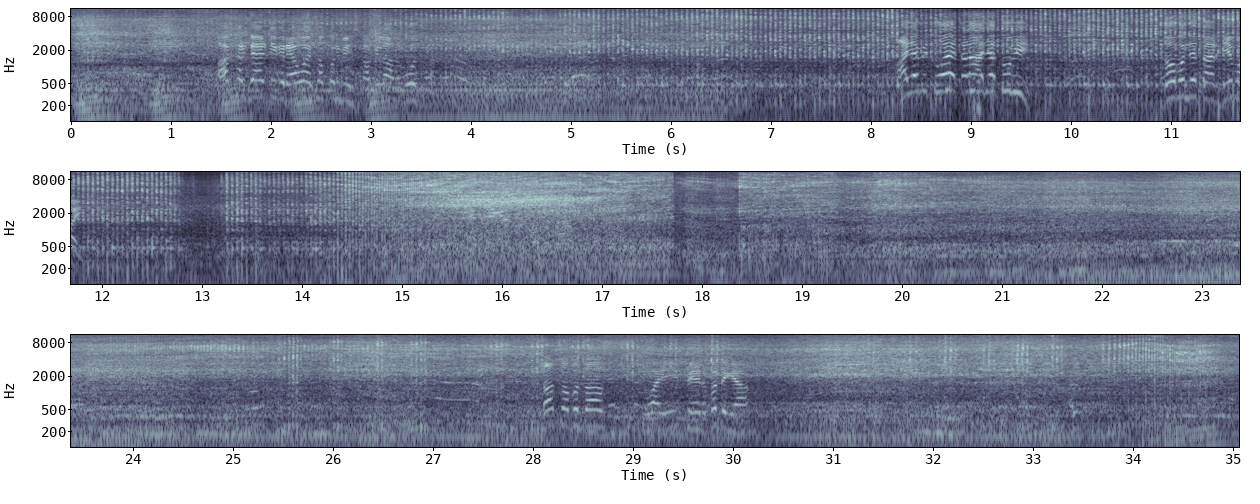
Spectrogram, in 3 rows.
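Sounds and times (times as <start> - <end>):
tractor diesel engines under load: 0.0 - 35.0
tyres scrubbing on tarmac: 14.4 - 35.0.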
